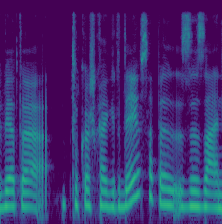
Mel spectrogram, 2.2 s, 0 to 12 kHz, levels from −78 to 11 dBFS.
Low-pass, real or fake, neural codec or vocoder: 9.9 kHz; fake; vocoder, 22.05 kHz, 80 mel bands, Vocos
